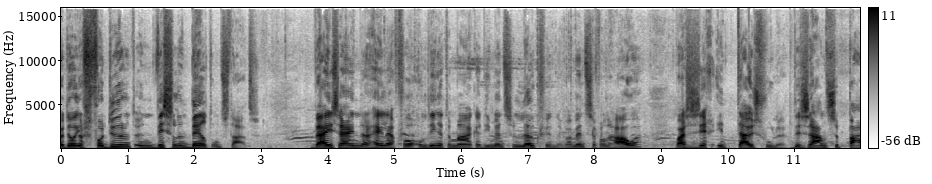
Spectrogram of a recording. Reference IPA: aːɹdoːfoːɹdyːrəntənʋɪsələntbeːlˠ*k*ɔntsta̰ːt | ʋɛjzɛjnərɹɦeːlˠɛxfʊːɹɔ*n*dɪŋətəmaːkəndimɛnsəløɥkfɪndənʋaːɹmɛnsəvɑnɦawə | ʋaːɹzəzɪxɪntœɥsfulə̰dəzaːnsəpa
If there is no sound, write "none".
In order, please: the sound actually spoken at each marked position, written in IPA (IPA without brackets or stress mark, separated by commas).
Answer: t, m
